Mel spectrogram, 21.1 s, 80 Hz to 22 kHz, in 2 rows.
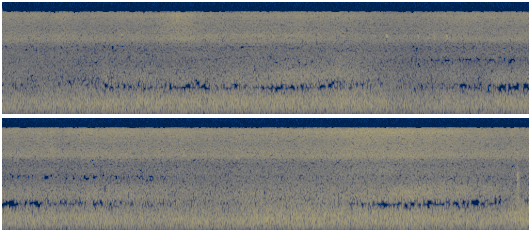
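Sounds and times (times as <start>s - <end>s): ocean surf breaking: 13.6s - 21.0s.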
